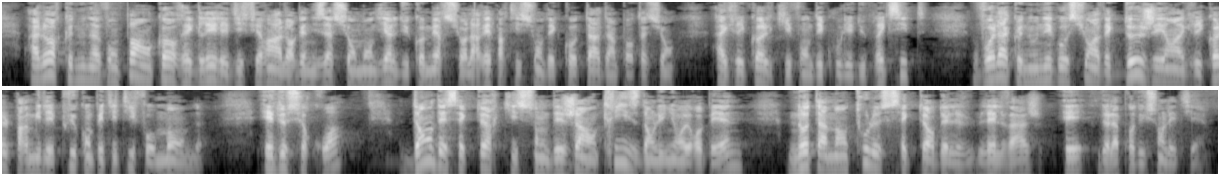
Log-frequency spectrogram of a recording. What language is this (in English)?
French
